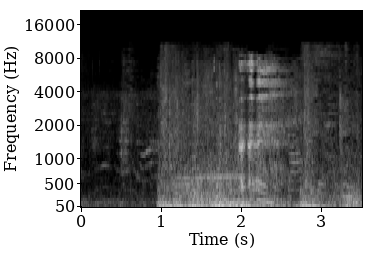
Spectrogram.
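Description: A heavy metal door slides open with a loud rumble.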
